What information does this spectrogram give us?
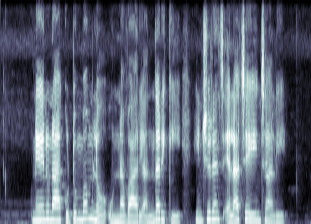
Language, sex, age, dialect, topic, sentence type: Telugu, female, 31-35, Utterandhra, banking, question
